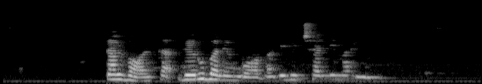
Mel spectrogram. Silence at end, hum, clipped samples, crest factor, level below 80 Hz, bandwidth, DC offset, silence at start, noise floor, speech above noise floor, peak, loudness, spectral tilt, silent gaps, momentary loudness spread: 1 s; none; under 0.1%; 18 dB; -68 dBFS; 7.2 kHz; under 0.1%; 1.05 s; -60 dBFS; 38 dB; -6 dBFS; -23 LUFS; -5.5 dB/octave; none; 12 LU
